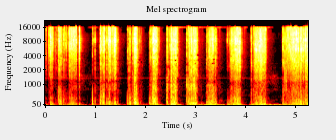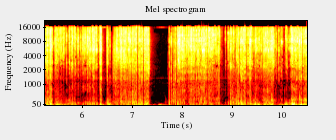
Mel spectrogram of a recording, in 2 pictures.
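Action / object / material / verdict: scrape / plastic velcro hair roller / plastic / none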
